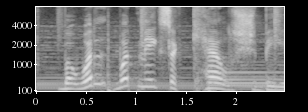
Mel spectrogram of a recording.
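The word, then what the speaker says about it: Kölsch: Uh this is a Kelch, I think the correct pronunciation is Kelch.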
